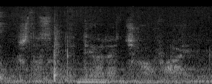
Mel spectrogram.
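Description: Hushed whispering between people, with sharp clicks at the start and about half a second in.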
